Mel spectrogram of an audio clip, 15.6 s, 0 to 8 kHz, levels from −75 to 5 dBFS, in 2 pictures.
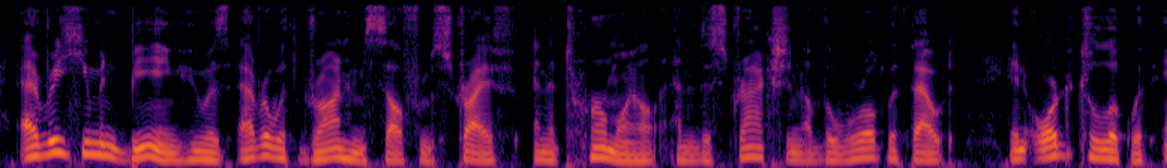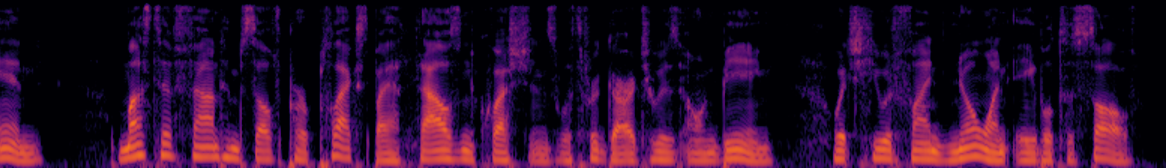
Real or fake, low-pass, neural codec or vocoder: fake; 7.2 kHz; codec, 16 kHz, 16 kbps, FunCodec, trained on Chinese and English, 50 frames a second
